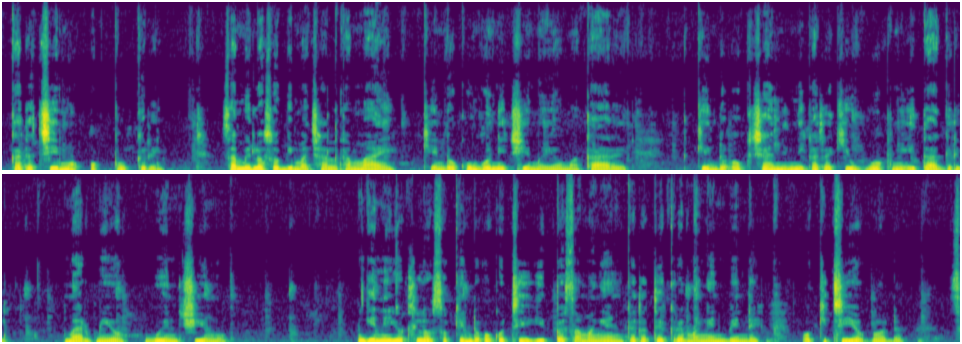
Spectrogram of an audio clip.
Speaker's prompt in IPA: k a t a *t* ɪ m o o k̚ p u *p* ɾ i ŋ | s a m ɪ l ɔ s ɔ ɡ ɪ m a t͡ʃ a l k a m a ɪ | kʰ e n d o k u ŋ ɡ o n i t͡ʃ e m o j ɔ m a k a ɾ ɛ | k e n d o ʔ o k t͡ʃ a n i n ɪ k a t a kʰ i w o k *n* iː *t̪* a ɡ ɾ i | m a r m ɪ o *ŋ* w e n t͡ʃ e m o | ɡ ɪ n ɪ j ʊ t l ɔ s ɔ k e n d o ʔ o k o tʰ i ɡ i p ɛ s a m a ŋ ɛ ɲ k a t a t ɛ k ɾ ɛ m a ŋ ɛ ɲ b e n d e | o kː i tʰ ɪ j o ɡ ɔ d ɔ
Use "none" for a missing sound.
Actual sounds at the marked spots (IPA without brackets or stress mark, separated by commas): t͡ʃ, k, n, t̪, ɡ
